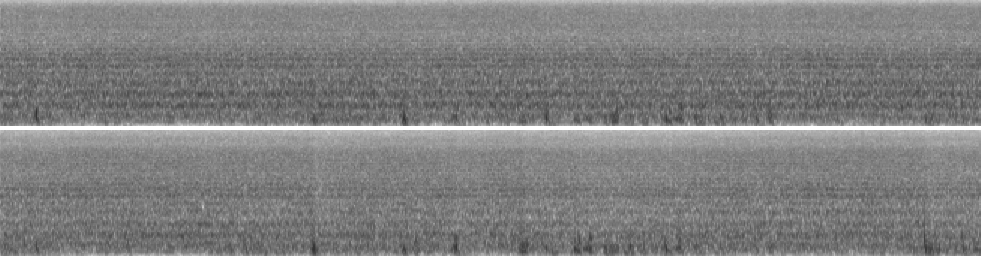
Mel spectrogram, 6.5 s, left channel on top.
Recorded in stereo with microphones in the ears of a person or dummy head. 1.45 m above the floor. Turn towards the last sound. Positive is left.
turn(degrees=30)  # may be behind; listen again after turning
